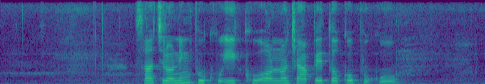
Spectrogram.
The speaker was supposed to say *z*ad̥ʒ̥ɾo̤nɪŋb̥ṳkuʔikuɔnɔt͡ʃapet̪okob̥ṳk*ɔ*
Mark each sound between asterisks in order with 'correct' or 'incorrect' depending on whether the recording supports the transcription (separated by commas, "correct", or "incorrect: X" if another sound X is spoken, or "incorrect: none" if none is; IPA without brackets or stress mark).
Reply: incorrect: s, incorrect: u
